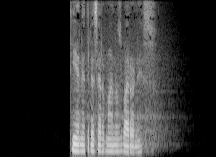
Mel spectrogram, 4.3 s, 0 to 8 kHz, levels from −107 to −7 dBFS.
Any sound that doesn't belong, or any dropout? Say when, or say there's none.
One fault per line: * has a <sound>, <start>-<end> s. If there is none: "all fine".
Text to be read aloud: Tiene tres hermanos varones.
all fine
